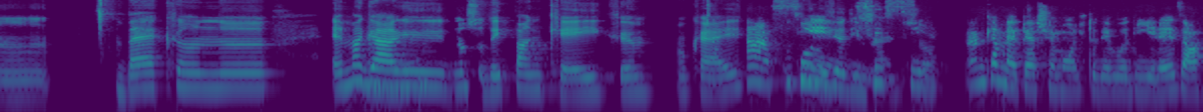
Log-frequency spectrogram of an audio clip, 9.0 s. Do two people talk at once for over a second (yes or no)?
yes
